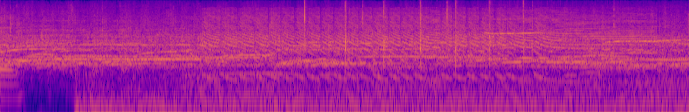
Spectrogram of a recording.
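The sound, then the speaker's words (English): A crowd cheers loudly and steadily as a round of applause for Dave Chappelle, with high whoops and shouts layered over a dense roar and scattered claps. The sound starts abruptly and holds at full volume throughout. “Round of applause for my nigga Dave.”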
